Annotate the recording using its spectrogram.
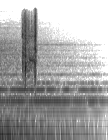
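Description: Camera shutter sound effect: two quick clicks about half a second in, over a low musical chord that fades away.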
